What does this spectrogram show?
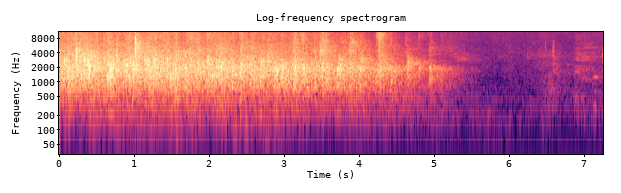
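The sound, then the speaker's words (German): Sustained crowd applause, dense and steady for several seconds, then thinning out and fading to near silence with a few scattered claps at the end. “Applaus”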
